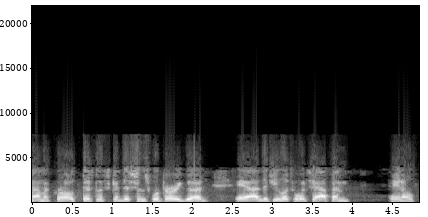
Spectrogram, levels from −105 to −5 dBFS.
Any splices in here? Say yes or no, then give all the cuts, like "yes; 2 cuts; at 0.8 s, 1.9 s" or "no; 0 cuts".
no; 0 cuts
